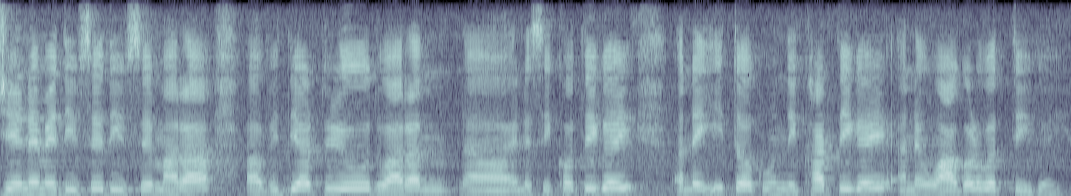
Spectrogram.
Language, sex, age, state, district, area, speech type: Gujarati, female, 30-45, Gujarat, Surat, urban, spontaneous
